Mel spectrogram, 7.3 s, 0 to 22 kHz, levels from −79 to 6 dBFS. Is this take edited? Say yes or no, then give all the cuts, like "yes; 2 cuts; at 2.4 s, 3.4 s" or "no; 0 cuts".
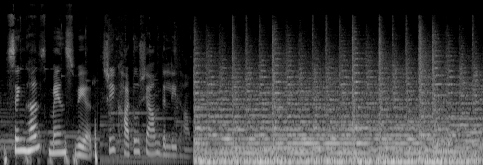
no; 0 cuts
